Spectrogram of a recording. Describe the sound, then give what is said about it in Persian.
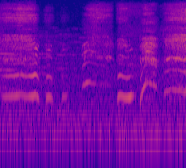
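A girl crying in high, tremulous whimpering sobs, several short wavering wails with bending, rising and falling pitch, broken by brief catches of breath. “گریه نکن دخترش”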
